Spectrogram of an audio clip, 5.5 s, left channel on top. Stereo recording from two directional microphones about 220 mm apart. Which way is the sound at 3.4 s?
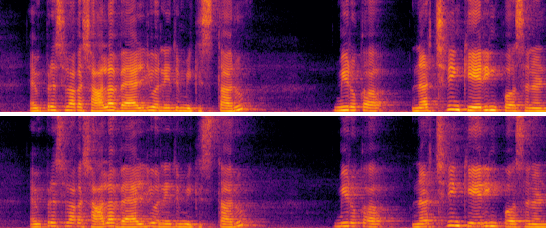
40° left (ahead or behind).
